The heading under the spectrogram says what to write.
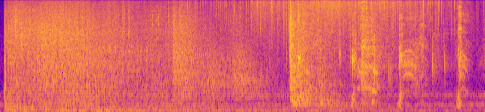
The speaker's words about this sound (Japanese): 何が成功だ、このアホ。あんな狭いところで爆薬なんか使いやがって、殺す気か。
